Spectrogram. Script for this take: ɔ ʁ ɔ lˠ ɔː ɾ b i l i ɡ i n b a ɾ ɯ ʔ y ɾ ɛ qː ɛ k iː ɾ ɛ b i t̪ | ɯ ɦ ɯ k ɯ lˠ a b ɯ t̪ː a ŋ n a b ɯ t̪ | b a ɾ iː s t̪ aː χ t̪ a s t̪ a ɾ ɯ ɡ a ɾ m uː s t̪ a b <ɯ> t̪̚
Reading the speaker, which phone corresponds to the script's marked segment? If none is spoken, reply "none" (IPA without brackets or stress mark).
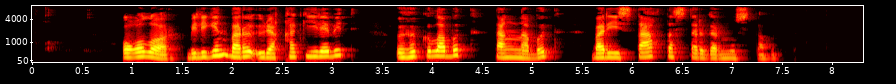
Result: ɯ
